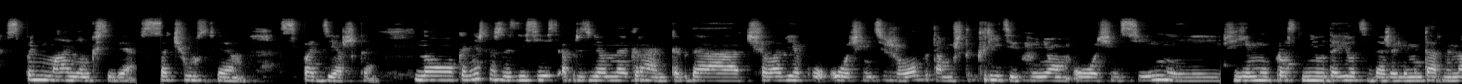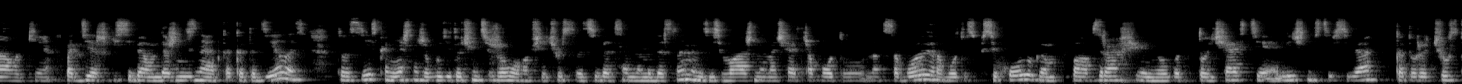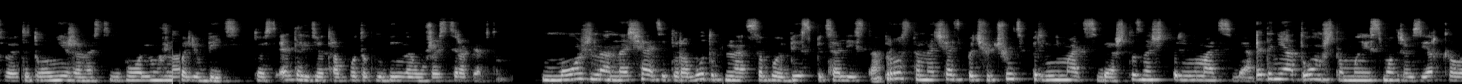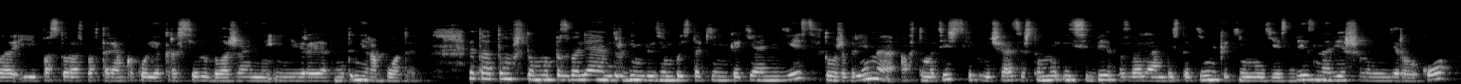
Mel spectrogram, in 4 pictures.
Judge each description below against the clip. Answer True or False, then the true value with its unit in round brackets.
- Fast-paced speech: True (165 wpm)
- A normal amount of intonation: False (2.3 semitones)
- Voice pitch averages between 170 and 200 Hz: True (185 Hz)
